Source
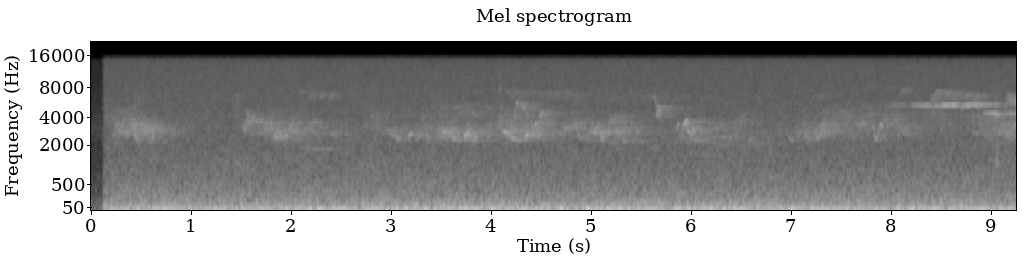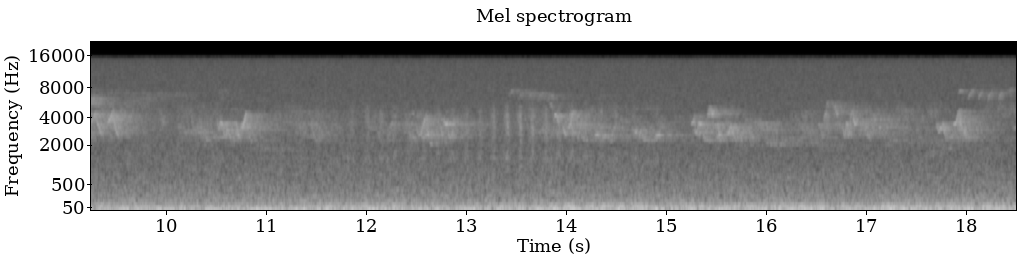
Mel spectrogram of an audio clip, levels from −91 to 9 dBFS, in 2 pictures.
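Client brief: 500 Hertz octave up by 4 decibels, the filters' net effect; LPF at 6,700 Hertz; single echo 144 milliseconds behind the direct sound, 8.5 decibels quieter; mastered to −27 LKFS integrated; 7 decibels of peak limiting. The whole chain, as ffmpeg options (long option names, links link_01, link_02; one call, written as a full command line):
ffmpeg -i in.wav -af "lowpass=6700,equalizer=frequency=500:width_type=o:gain=5,alimiter=limit=-15.5dB:level=0:latency=1,aecho=1:1:144:0.376,volume=-0.5dB" out.wav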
